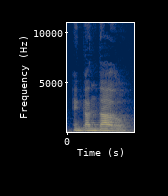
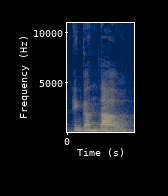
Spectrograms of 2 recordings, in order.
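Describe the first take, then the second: No difference in how they are said.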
